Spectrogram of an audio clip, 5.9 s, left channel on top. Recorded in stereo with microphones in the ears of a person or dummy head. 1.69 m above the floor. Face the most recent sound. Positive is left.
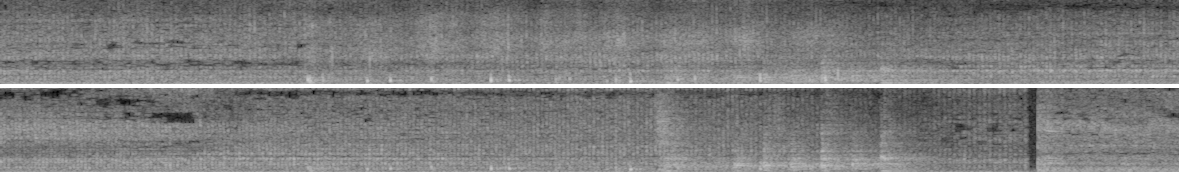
turn(degrees=-80)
